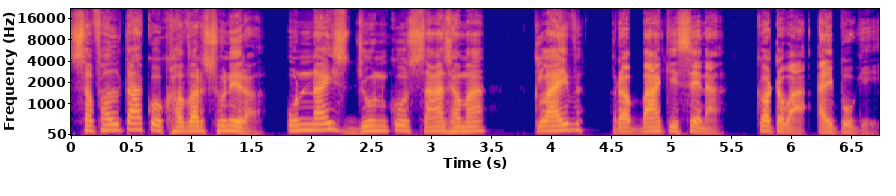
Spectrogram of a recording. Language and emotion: Nepali, neutral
